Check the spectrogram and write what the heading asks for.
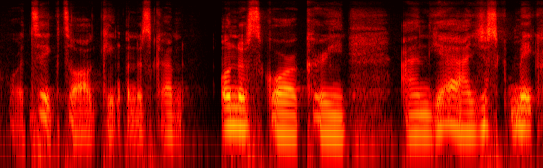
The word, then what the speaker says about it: Karine: that's how I grew up everyone called me Karen but my name is actually pronounced Korean so in the UK everyone calls me Karine but either or is absolutely fine I'm a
